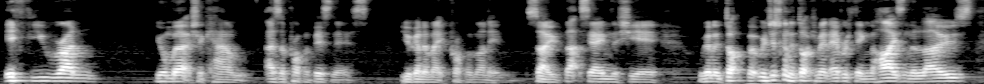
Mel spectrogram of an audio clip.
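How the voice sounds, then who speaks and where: Man hosting a tutorial, nasal from a cold, lower voice, halting with fillers. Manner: hesitant, many fillers and restarts. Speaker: online business tutorial host. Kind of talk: casual screen-share tutorial.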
